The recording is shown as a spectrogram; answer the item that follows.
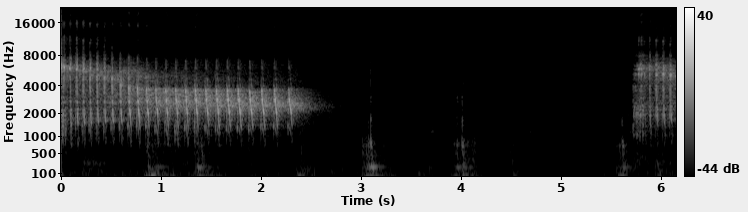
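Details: White-eye singing a master song for training other birds: a quick, slightly falling trill for over two seconds, some scattered soft clicks and taps, then the trill starts again.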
